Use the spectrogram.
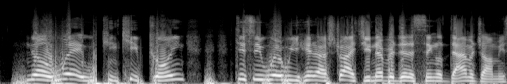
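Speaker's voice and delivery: high, loud mock defiance; indignant, high-pitched trash talk; cocky battle taunt.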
